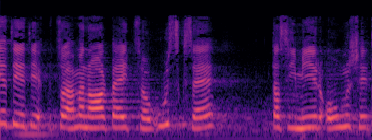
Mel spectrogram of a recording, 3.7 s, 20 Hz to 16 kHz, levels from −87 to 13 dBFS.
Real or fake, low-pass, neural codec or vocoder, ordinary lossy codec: real; 10.8 kHz; none; none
